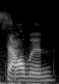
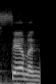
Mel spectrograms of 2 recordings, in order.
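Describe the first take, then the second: First: "salmon" said SAL-mun, L sounded; "salmon" with a clear L; L pronounced salmon. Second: "salmon" said SAM-un, no L sound; "salmon" with the L left silent. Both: Shown as a demonstration. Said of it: "It is salmon, not salmon".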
